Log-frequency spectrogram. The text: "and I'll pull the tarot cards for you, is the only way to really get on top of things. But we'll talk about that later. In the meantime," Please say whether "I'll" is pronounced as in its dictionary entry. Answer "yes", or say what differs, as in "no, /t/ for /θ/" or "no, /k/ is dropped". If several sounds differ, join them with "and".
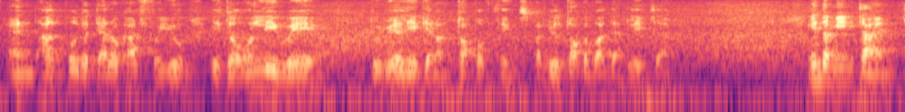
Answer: yes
